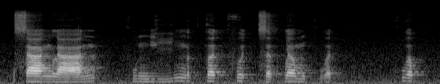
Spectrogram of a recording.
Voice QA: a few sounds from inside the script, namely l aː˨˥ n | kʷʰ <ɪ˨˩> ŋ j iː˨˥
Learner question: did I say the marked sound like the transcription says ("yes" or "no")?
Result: no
